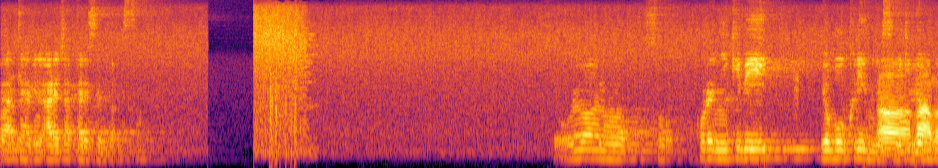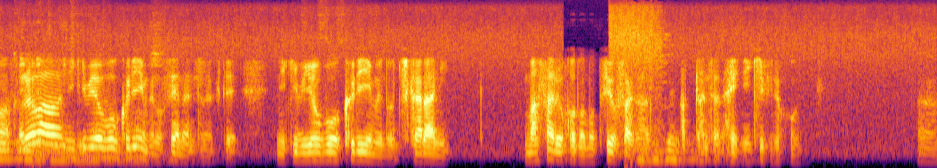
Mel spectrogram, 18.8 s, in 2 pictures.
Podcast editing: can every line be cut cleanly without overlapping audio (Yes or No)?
No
